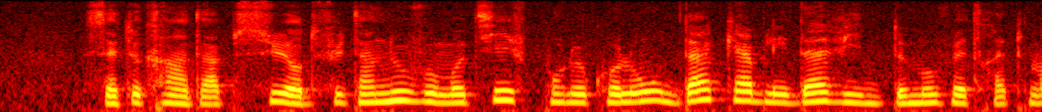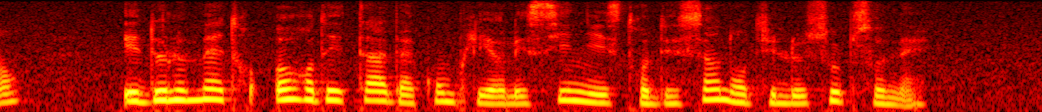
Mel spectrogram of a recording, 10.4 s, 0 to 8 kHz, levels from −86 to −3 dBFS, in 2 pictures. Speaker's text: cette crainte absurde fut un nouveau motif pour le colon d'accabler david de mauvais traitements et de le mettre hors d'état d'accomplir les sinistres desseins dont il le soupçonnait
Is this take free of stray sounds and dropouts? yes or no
yes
